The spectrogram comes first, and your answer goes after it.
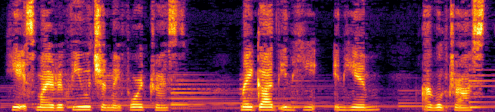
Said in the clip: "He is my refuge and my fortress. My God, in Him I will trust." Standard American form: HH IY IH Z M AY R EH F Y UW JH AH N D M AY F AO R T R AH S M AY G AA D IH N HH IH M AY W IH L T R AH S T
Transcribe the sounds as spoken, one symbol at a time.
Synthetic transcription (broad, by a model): HH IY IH S M AY R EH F Y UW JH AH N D M AY F AO R T R AH S M AY G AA D IH N HH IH M AY W IH L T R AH S T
